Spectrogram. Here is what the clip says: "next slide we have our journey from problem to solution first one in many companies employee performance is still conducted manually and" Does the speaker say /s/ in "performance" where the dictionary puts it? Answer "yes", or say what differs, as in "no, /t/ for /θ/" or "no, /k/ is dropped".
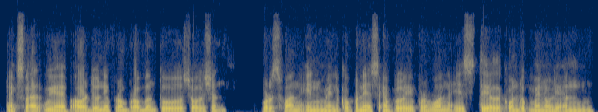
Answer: no, /s/ is dropped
